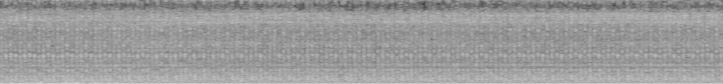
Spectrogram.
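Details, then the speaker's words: Nissan Juke diesel, very low mileage, just started after running out of diesel: steady raised drone that never drops to normal idle; idling too high and really loud, cause not found; parts found left loose under the bonnet. "so it's loud though really really loud"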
